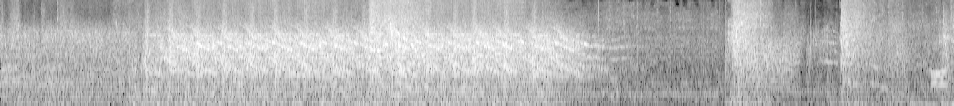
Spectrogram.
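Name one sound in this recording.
Armoured boots thud on metal as a soldier runs.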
